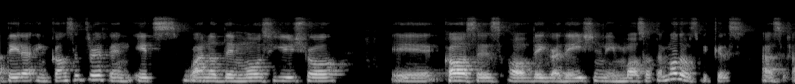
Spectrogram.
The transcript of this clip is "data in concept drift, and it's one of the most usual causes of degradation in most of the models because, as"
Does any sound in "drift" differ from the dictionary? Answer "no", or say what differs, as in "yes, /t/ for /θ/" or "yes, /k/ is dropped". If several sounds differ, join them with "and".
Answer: yes, /t/ is dropped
